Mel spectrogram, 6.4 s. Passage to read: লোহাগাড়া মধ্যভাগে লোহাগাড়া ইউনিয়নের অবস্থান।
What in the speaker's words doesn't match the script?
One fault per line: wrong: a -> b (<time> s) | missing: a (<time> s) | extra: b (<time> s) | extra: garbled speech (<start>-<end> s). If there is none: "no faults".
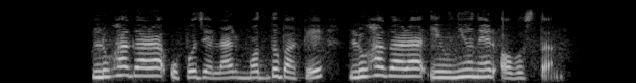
extra: উপজেলার (1.7 s)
